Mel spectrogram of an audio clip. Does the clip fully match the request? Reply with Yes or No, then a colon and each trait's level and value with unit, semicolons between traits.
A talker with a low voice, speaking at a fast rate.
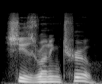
Yes: low, 125 Hz; fast, 235 wpm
